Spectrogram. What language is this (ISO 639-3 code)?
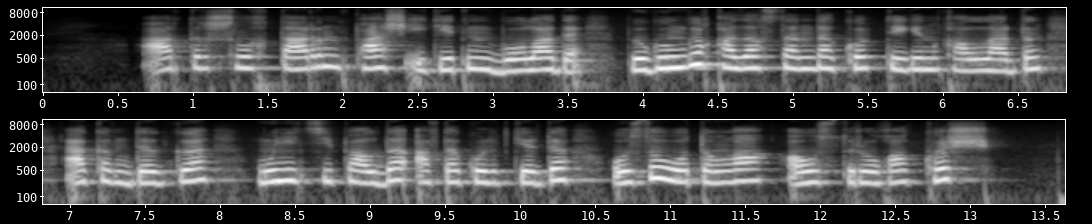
kaz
